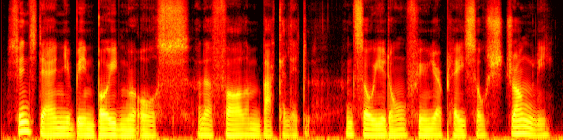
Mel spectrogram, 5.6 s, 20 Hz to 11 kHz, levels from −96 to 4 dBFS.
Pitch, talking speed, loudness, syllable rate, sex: 100 Hz, 235 wpm, -18 LUFS, 5.7 syllables/s, male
